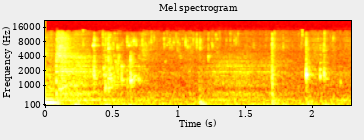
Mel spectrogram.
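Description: A few faint, sharp ticks, most in the first second and two more near the end: watercolour paint being flicked from a brush in splatters onto the smooth plastic Yupo sheet.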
